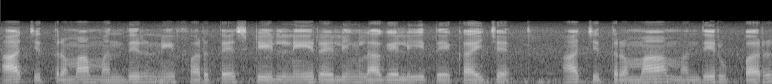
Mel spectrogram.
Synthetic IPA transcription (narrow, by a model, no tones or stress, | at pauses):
at͡ʃɪt̪ɾəmãmənd̪iɾnifəɾt̪esʈilniɾeliŋɡlaɡelid̪ekʰajt͡ʃʰe | at͡ʃɪt̪ɾəmãmənd̪iɾpəɾ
